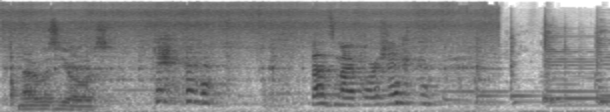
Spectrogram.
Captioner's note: laughter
